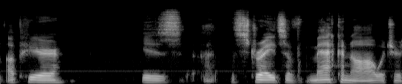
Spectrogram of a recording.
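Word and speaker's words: Mackinac: know that it's pronounced maau as if it was spelled with a W at the end people are not from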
